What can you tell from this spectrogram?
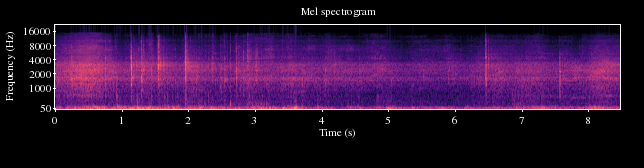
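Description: Ice skate blades scraping and carving across rink ice, with a low rumble of wind on the microphone as the wearer skates. Sharp clacks of hockey sticks and puck come several times in the first two seconds and once or twice later.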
